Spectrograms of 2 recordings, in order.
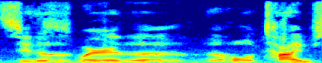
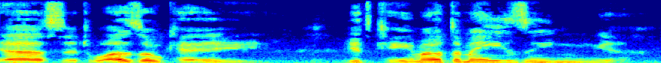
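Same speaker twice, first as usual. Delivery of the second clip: accent from Transylvania. Joking as a message from the future: put-on Transylvania voice. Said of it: "why I did the Transylvania voice".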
